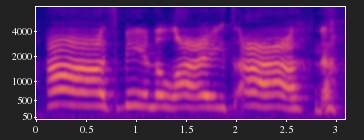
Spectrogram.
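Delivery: a high, loud, hammed-up startled yelp; mock fright. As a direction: pretend to be scared by your own light, then drop it. Fakes a fright, then I'm joking.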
